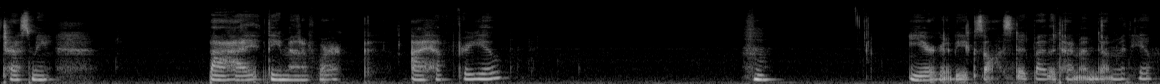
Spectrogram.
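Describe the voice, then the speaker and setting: Woman playing passive-aggressive female boss, ASMR roleplay, soft breathy near-whisper, lightly high pitch, unhurried drawn-out pace, condescending, casually threatening. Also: little pitch movement, low-quality recording. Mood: bossy, threatening. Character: controlling, passive-aggressive female boss holding an employee hostage.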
